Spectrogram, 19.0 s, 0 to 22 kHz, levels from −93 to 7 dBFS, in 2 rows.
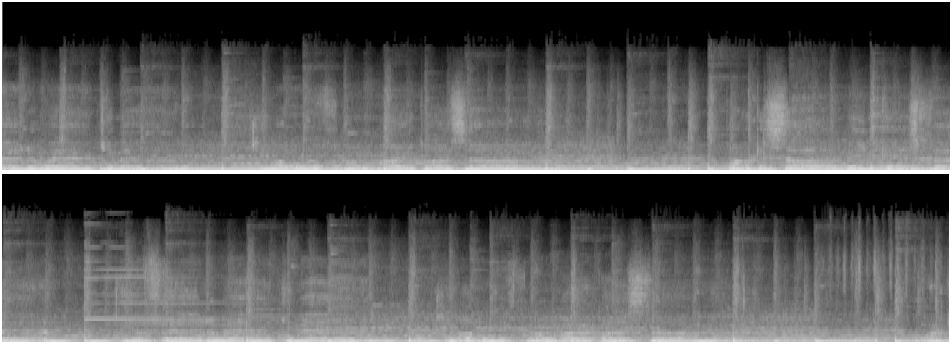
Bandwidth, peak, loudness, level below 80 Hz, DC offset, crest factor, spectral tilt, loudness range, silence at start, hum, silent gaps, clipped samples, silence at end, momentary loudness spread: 13 kHz; 0 dBFS; -14 LUFS; -16 dBFS; under 0.1%; 12 dB; -6.5 dB/octave; 2 LU; 0 s; none; none; under 0.1%; 0 s; 4 LU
